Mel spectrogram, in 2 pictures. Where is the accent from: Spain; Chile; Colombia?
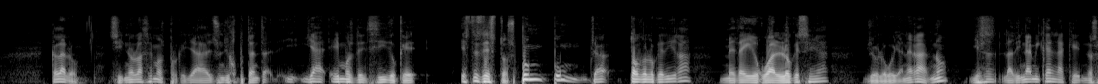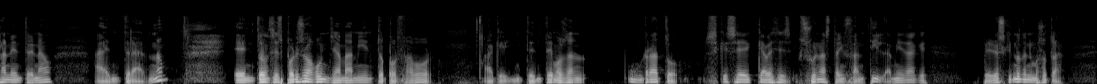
Spain; Basque Country; Yo soy del País Vasco, ¿no? Pero mi abuelo era guardia civil en Oñate.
